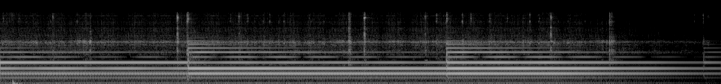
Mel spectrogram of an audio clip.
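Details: Grandfather clock tube gong movement, steady even tick with two ringing chime strikes that sustain and fade; after hammer refurbish for worn leather pads, running and striking normally.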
